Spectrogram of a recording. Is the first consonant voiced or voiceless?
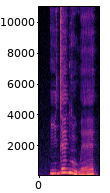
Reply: voiced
